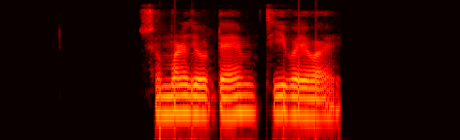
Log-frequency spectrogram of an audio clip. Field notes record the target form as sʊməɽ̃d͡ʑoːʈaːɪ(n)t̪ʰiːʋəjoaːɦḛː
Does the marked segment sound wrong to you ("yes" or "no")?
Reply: yes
